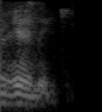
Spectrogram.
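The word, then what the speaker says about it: Heinicke: Because there's nowhere, and I believe I called the young man, Tyler Henke. I called him everything but his name, Taylor Henneke.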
